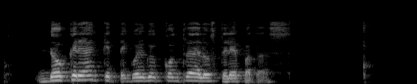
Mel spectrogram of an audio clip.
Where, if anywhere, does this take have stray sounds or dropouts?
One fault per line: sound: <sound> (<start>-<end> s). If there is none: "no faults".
no faults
